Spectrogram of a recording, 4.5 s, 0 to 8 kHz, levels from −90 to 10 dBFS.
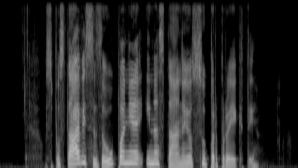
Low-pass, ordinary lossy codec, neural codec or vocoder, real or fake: none; none; codec, 16 kHz, 8 kbps, FreqCodec, larger model; fake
